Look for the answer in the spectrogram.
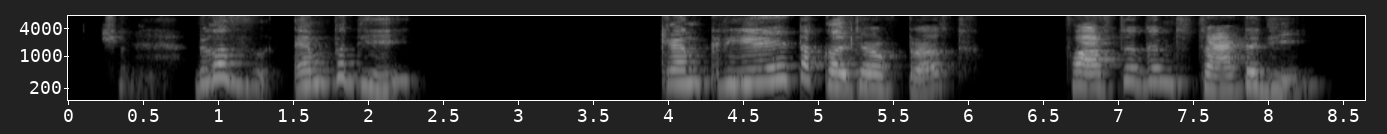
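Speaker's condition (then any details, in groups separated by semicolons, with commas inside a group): Cerebral palsy; present from birth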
